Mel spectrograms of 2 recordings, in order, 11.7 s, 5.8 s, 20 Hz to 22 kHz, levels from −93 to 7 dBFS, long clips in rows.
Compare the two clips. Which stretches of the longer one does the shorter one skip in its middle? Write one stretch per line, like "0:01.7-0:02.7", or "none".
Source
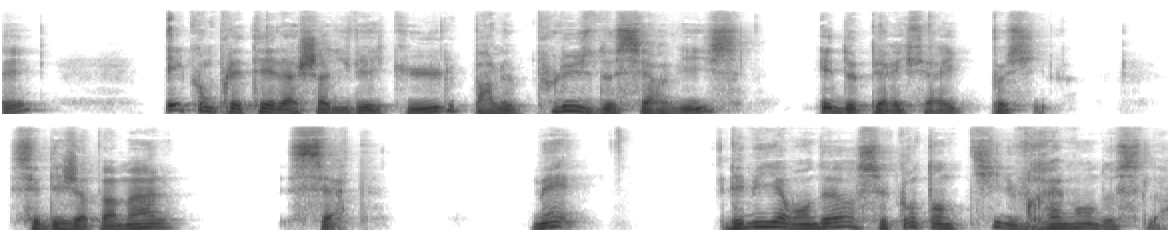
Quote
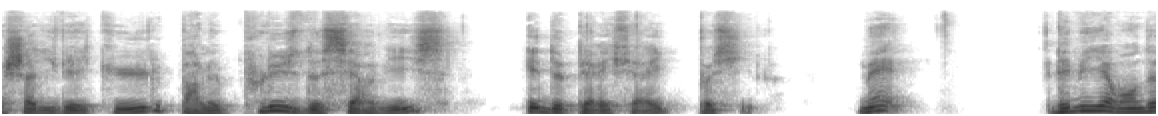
0:05.5-0:08.2

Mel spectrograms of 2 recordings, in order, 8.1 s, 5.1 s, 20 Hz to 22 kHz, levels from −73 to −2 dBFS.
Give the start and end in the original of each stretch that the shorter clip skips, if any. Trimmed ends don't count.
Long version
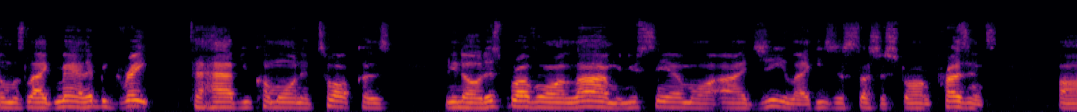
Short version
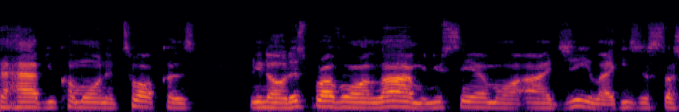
none

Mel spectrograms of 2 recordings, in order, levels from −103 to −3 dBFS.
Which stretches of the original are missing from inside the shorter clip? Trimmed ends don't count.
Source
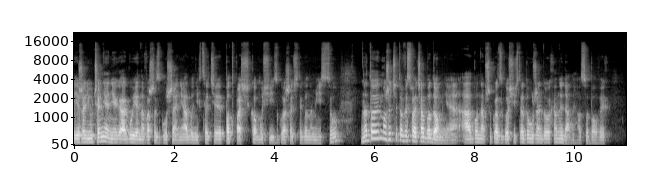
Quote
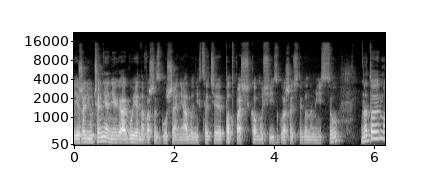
none

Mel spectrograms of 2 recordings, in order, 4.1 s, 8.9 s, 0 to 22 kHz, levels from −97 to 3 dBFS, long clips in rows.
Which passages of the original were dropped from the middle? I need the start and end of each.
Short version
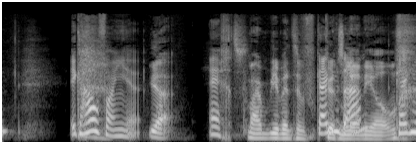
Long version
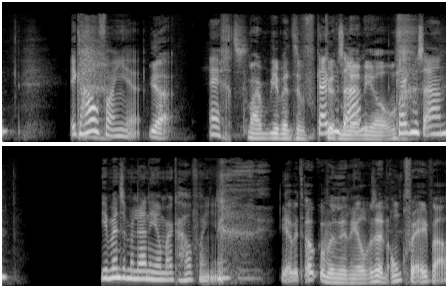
none

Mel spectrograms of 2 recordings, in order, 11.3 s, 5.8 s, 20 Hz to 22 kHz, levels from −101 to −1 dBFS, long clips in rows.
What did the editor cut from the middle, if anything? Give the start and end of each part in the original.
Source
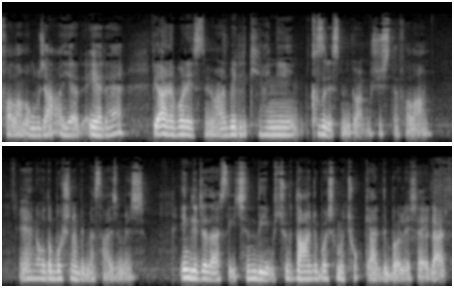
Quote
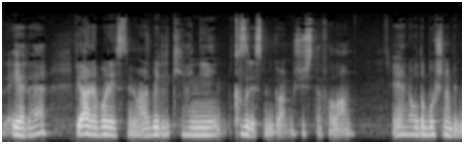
none

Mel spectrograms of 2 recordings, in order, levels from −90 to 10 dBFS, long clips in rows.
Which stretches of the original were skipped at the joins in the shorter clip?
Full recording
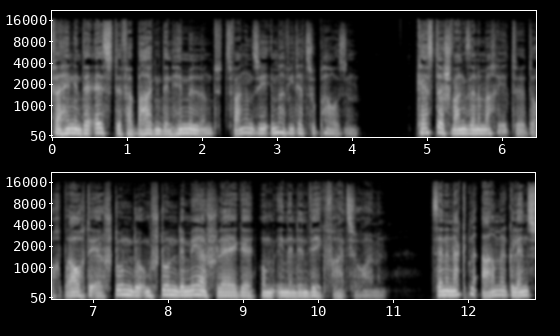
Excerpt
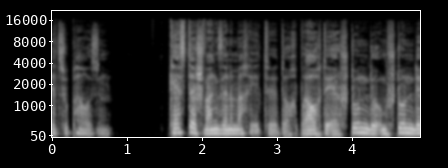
none

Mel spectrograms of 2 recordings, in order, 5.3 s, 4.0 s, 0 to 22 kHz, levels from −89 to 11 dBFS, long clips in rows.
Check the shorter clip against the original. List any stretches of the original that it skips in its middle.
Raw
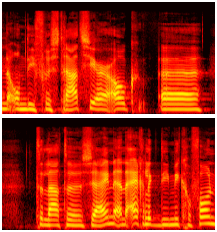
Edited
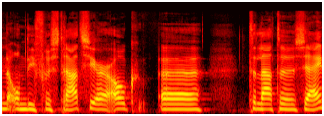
none

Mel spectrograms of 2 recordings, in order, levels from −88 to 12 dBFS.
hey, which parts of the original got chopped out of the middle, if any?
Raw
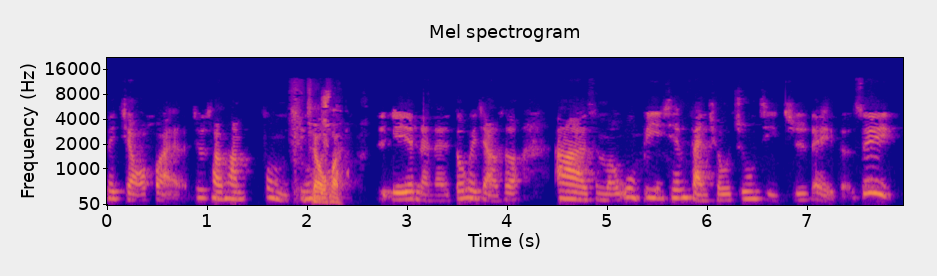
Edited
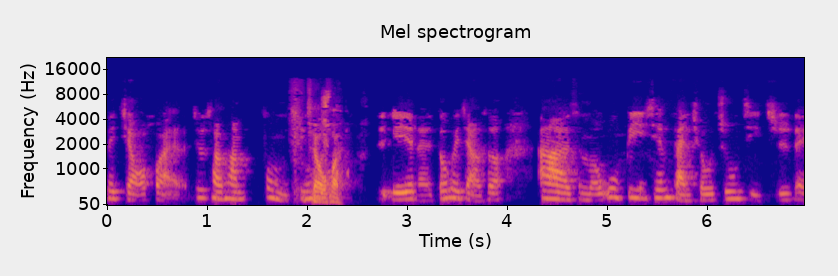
0:03.1-0:03.2

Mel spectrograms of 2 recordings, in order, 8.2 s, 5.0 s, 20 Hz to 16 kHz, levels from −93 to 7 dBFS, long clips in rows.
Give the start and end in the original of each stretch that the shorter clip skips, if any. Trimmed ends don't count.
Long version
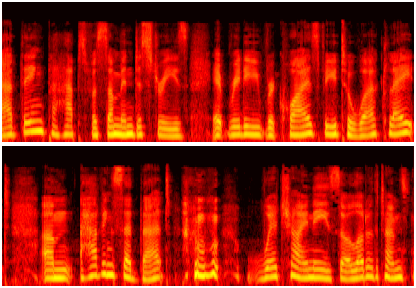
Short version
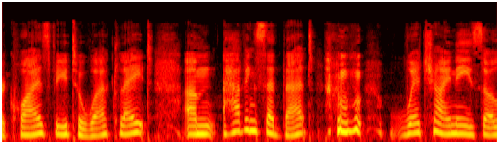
none

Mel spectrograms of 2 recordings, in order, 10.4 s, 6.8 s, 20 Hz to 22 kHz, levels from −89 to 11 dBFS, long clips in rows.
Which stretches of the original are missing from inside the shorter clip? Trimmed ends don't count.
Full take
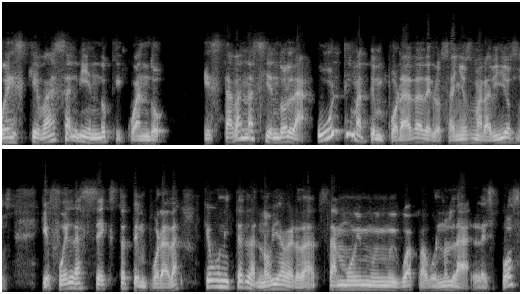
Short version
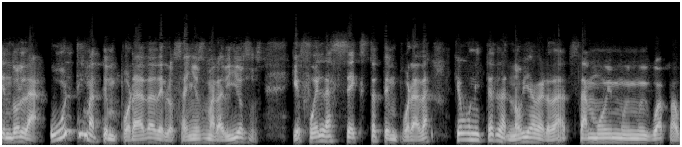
none

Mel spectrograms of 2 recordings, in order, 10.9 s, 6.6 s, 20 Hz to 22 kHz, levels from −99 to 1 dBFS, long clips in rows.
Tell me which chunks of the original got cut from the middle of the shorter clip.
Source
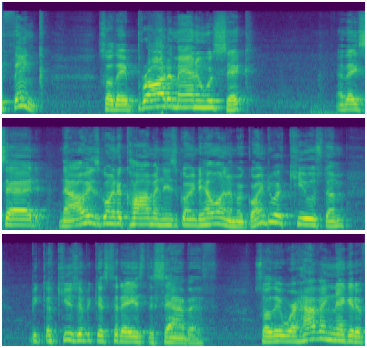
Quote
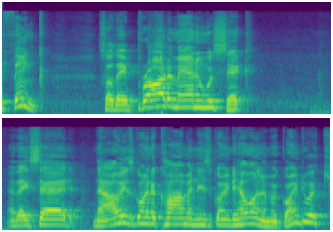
none

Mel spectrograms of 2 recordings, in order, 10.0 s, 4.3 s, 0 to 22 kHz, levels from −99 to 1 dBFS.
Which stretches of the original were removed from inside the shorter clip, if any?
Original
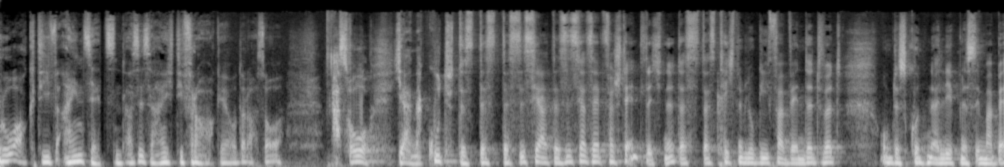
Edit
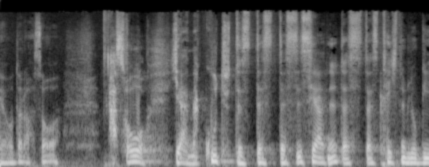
0:05.5-0:06.6

